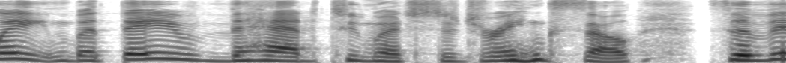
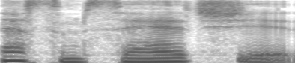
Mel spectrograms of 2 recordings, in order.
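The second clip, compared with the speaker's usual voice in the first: mock-muttered under breath, much quieter and lower; 6 semitones lower, 11 dB quieter than usual. Quoting what she says under her breath after that line, imitating muttering under breath. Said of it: "what she says under her breath".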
